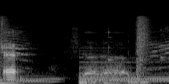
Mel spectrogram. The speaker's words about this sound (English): The cat in the background.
